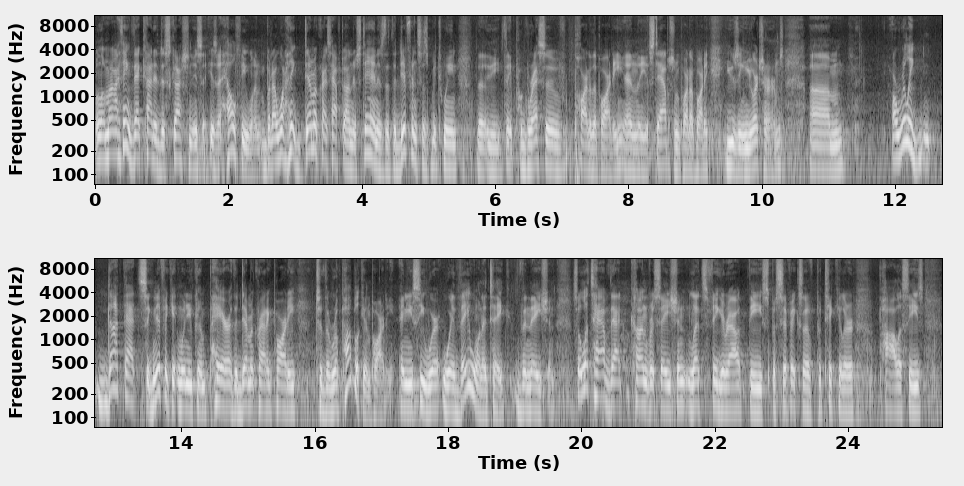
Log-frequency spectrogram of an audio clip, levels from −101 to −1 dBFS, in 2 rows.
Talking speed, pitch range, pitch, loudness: 195 wpm, 120-145 Hz, 130 Hz, -19 LUFS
